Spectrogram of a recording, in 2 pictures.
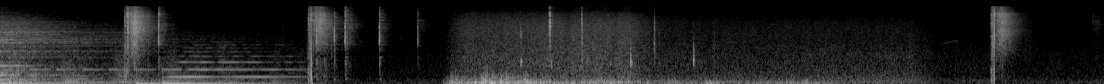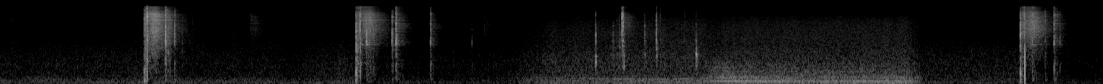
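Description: Daystate Huntsman Classic .177 pre-charged air rifle firing a series of shots, each a sharp, short crack, some followed a fraction of a second later by a second click. Background music fades out in the first few seconds.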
